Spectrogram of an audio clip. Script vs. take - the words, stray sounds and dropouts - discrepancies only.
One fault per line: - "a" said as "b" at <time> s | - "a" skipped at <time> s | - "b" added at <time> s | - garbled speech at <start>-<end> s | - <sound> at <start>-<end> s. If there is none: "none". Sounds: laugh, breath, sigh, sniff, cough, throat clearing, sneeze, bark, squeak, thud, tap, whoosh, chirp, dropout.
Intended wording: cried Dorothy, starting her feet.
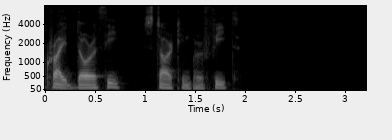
none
